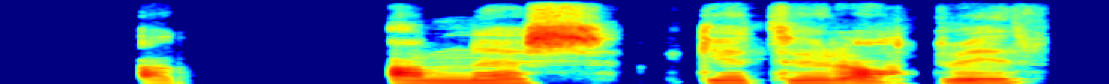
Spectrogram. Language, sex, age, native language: Icelandic, male, 8, Icelandic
